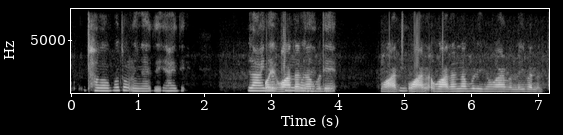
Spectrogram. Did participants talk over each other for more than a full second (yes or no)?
no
